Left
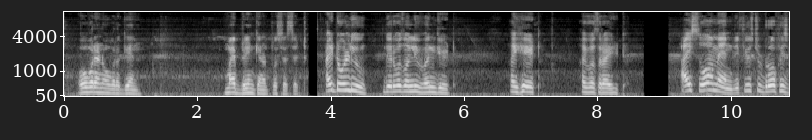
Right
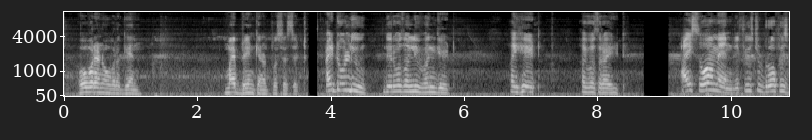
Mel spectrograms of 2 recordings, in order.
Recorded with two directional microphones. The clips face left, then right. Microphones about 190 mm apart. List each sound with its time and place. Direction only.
0.3 s speech: 45° left (ahead or behind)
2.4 s speech: 45° left (ahead or behind)
9.2 s speech: 45° left (ahead or behind)
9.5 s speech: 30° left (ahead or behind)
9.7 s speech: 50° left (ahead or behind)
